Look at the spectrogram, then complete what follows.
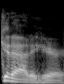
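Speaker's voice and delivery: mean, nasty, dismissive brush-off tone. Retelling a four-year-old sending a game friend away: imitating a child acting mean. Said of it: "he gets all mean".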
